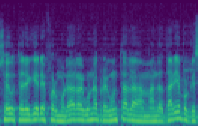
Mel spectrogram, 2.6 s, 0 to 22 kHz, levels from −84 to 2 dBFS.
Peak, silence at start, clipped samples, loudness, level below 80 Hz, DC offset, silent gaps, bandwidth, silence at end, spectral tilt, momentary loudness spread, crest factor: -10 dBFS; 0 s; under 0.1%; -24 LUFS; -60 dBFS; under 0.1%; none; 12 kHz; 0 s; -6.5 dB/octave; 3 LU; 14 dB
